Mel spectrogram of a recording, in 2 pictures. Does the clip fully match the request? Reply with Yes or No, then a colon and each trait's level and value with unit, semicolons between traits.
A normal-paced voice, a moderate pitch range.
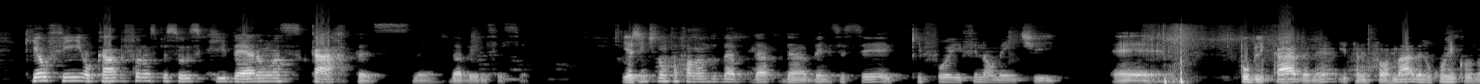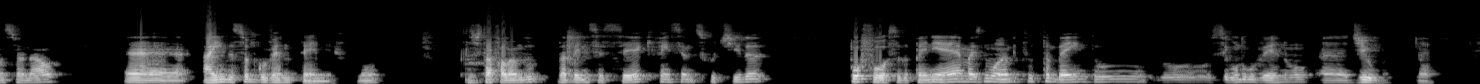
No: average, 140 wpm; wide, 6.3 semitones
